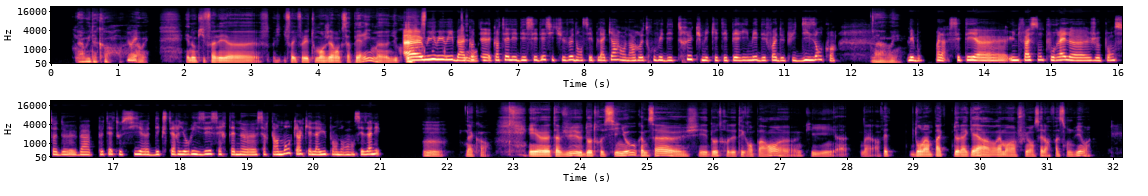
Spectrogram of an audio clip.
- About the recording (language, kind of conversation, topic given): French, podcast, Comment les histoires de guerre ou d’exil ont-elles marqué ta famille ?
- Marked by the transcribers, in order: laughing while speaking: "coup ?"; stressed: "trucs"; stressed: "dix ans"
